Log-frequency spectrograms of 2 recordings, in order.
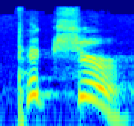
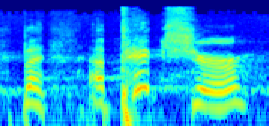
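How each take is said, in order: First: Word jumps up high like a seventh grader's voice; an accidental squeaky rise on picture; voice cracking up. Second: Said in the usual way. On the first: Real, not acted. Preacher's voice slips up high on picture. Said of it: "my voice went up like a seventh grader". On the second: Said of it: "I don't know why my voice went up".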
